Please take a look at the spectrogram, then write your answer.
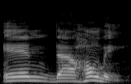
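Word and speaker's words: In Dahomey: And the first to star African-Americans, it was Indahomey. I-N-D-A-H-O-M-E-Y. I know y'all thought I said Indahomey, like he my homie. No, that's how you spell it.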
